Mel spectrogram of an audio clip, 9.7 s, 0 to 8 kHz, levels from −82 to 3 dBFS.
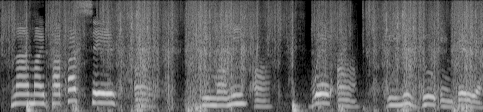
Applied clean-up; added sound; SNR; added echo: none; Crumpling, crinkling; 5 dB; none.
